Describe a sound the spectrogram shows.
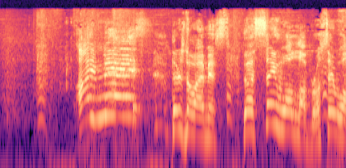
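A young man talks excitedly and loudly into a close microphone.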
